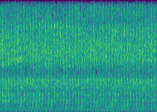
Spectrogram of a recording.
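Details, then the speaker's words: Diesel just restarted after the owner eyeballed a used injection-pump belt and the engine had been knocking; sump refitted, oil filled, timing still to fine-tune. Steady, even clatter at idle with no deeper knock; no knock, all fine. "Вот и всё. Никакого стука нет, всё замечательно."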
